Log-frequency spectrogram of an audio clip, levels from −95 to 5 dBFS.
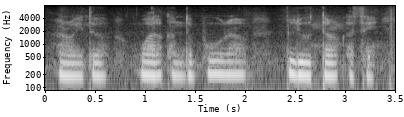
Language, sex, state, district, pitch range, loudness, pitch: Nagamese, female, Nagaland, Dimapur, 185-200 Hz, -17 LUFS, 190 Hz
